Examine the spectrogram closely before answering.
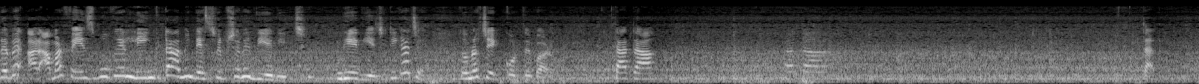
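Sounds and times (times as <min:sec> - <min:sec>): low mechanical hum: 0:00.0 - 0:11.9.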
